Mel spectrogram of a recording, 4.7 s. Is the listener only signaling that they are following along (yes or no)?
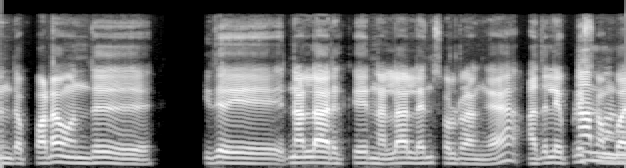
yes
